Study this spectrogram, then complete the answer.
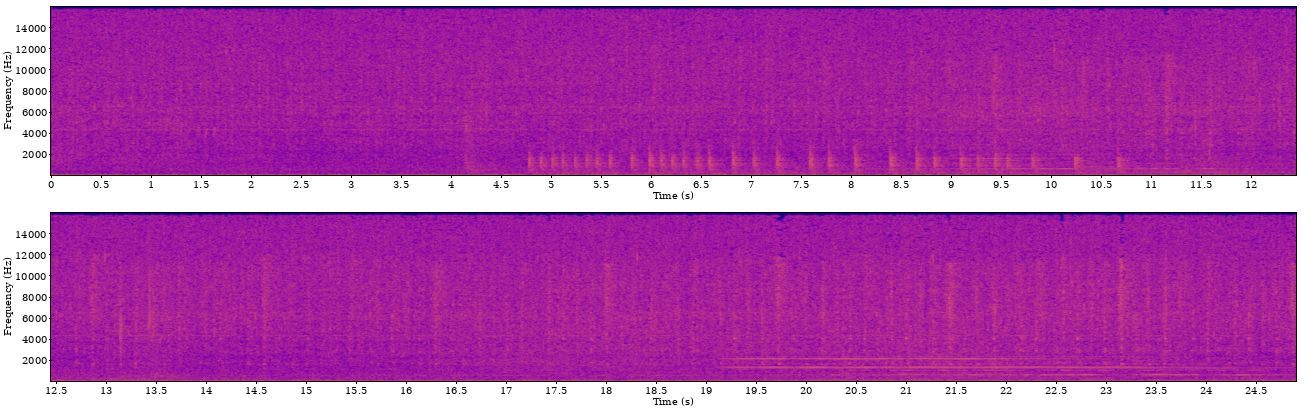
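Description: A small fire crackles and hisses steadily.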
